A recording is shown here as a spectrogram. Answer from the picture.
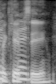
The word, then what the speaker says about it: Poughkeepsie: Poughkeepsie.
